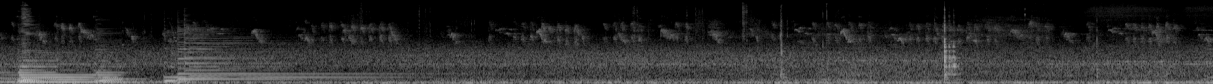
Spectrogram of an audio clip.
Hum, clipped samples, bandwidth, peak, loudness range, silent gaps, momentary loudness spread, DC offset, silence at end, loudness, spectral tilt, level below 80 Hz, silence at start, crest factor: none; under 0.1%; 20 kHz; -4 dBFS; 7 LU; none; 10 LU; under 0.1%; 0 s; -33 LUFS; -5.5 dB/octave; -42 dBFS; 0 s; 28 dB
